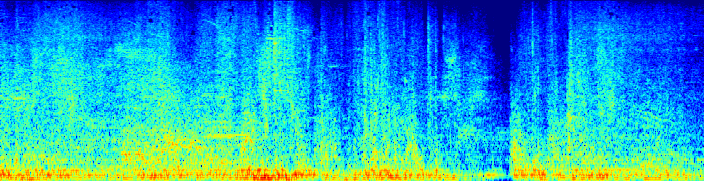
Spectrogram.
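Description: Magic spells crackle and burst in a rapid fight.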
